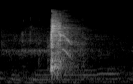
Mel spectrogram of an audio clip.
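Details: Baby sneezes in a TV drama scene.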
